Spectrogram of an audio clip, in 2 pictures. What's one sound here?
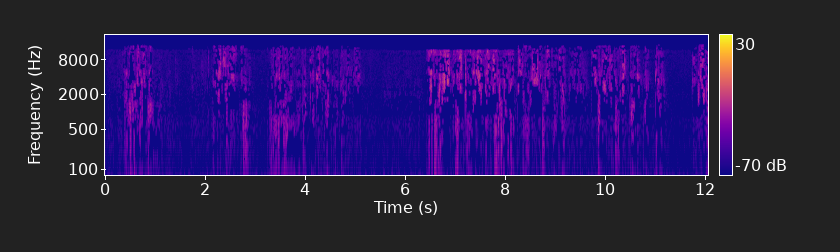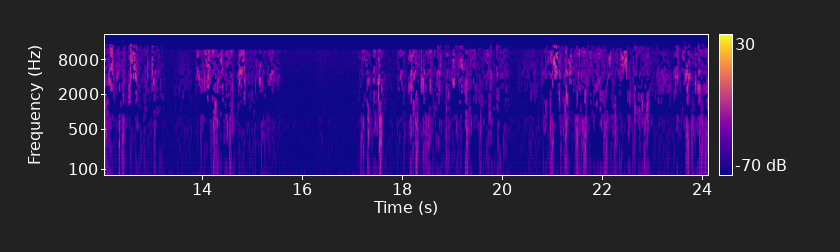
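A man speaks steadily into a close microphone, with pauses.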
